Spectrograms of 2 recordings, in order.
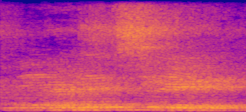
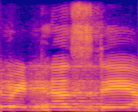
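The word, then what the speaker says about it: Wednesday: good what it इज वेनसडे we can't say वेडनेसडे र वेनसडे like that okay वेनसडे what is that वेनसडे सो डी E silent here right okay today we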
